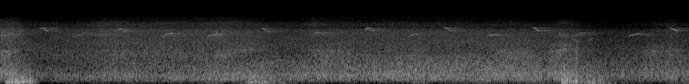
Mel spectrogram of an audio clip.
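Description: Outdoor ambience with a steady rushing background and a small bird repeating a short high chirp about twice a second. A few low bumps of wind or handling on the microphone come through.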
